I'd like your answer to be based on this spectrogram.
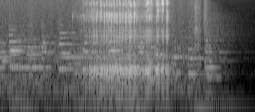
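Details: Sleeping dog gives one long, rough snoring breath with music in the background; snoring.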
